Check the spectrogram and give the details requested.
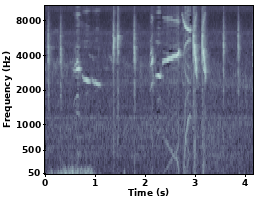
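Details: Song of a marsh warbler, 30 May 2010: quick chattering clicks interspersed with whistled swoops and a bright tangle of high notes near the middle, after a brief low rumble at the start.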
